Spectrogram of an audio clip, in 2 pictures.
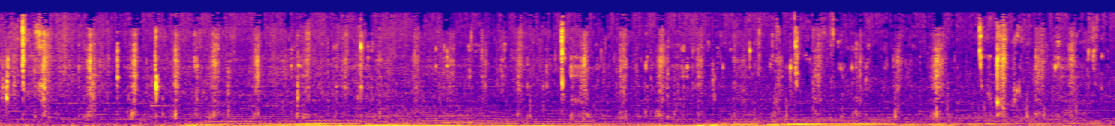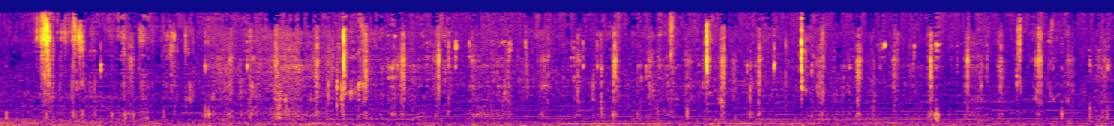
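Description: Close-miked chewing and biting of juicy fresh fruit, such as strawberries, with frequent small wet mouth clicks and smacks. The chewing is louder and deeper during the first dozen seconds.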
